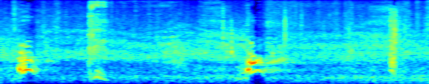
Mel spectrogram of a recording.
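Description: A dog on a leash gives three short yips, the second falling in pitch.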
